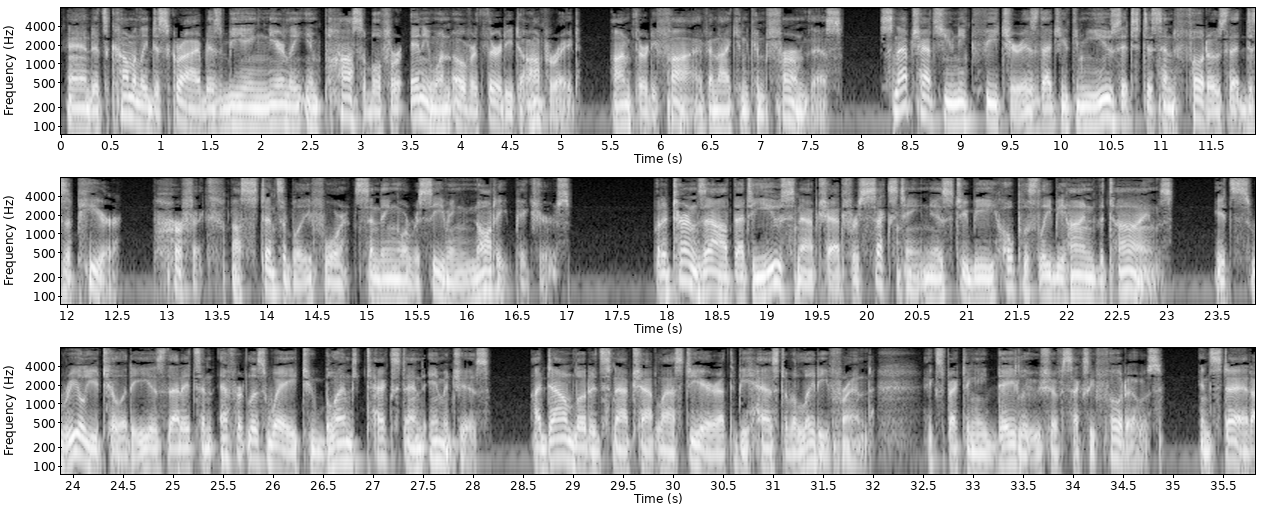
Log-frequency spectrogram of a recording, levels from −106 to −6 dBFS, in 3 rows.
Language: English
